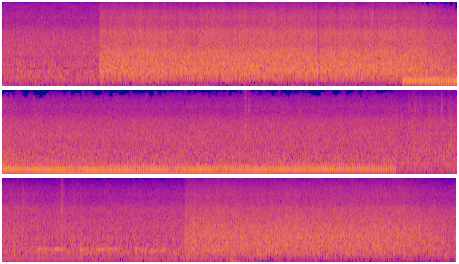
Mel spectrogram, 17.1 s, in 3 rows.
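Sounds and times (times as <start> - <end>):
rushing river water: 0.0 - 17.0
low steady hum: 5.0 - 16.9.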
